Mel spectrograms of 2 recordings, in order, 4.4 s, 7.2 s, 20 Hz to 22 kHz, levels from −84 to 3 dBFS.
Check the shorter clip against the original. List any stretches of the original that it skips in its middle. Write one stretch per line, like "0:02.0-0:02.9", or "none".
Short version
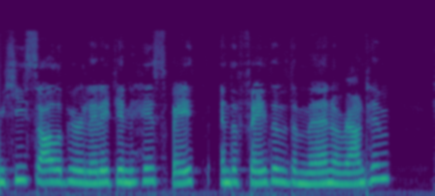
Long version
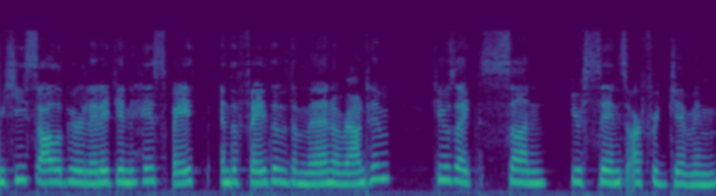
none

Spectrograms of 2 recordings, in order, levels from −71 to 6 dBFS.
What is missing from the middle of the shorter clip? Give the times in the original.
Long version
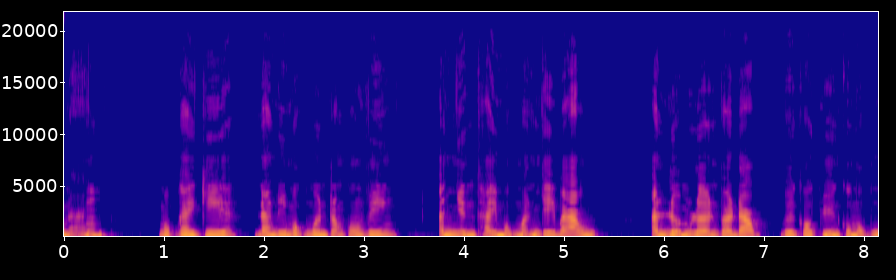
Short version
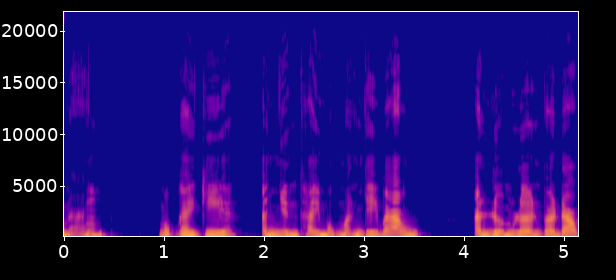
0:01.8-0:03.6

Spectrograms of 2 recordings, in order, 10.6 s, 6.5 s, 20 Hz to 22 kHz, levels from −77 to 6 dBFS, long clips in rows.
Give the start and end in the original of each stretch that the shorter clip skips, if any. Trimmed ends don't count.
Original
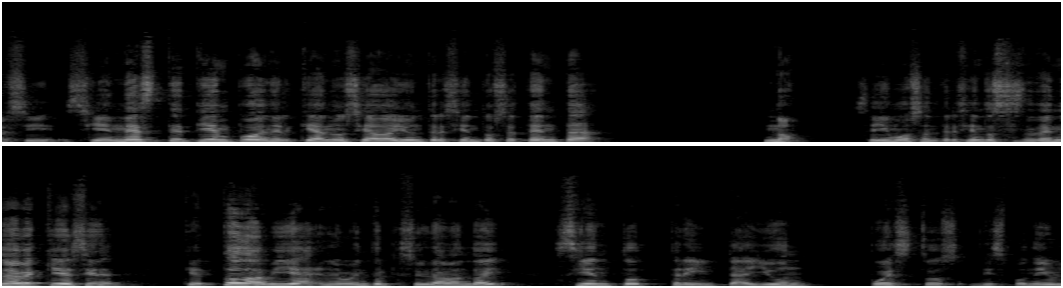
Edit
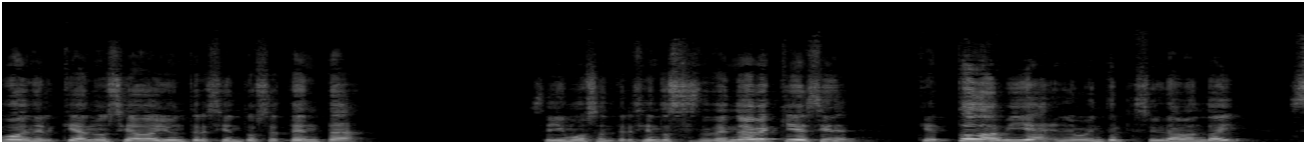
0:03.8-0:04.2

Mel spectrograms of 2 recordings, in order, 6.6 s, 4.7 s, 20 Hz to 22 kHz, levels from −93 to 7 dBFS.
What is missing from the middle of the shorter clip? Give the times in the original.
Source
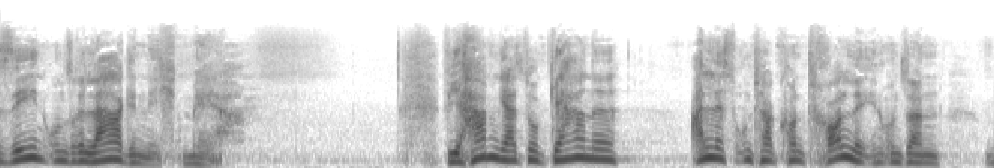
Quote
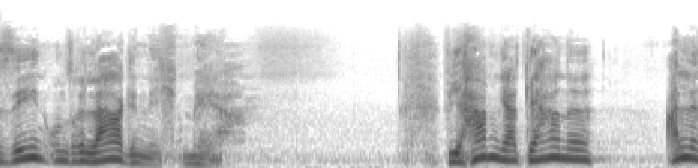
0:03.4-0:03.6

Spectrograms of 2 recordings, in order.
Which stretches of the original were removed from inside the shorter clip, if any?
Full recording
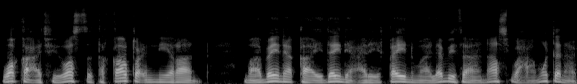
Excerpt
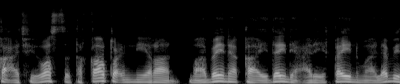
0:02.0-0:02.4

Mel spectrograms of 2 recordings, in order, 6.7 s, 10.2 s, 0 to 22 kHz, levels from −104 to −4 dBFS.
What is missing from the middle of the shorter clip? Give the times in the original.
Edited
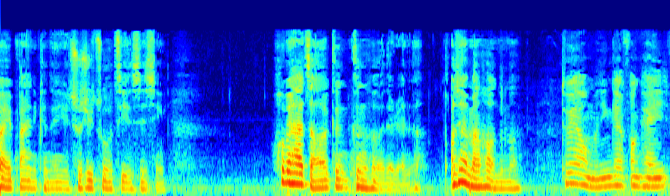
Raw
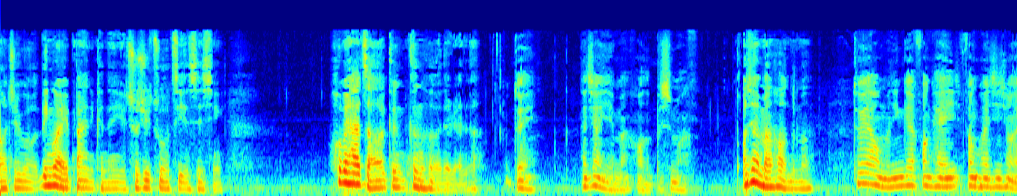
0:04.9-0:07.2

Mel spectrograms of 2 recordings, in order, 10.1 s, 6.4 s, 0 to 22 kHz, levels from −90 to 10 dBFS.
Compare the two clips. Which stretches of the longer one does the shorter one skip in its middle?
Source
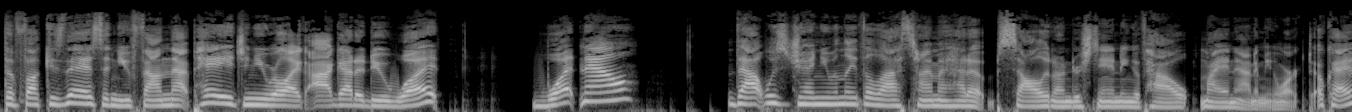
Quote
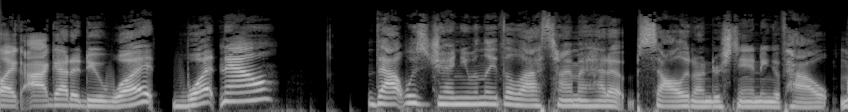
0:03.4-0:03.9

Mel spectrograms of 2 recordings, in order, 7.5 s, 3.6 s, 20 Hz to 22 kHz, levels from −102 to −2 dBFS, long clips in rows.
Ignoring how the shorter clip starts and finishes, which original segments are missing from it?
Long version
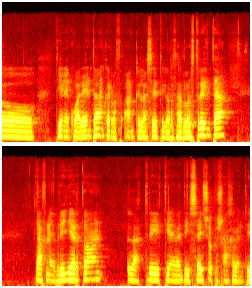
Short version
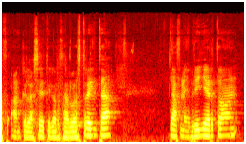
none

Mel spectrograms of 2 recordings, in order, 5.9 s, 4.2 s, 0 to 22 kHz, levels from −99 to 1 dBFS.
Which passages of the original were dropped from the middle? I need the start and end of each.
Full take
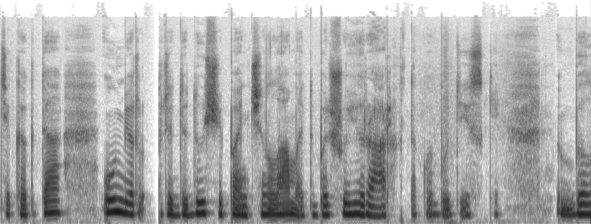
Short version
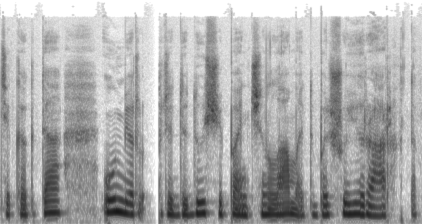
none

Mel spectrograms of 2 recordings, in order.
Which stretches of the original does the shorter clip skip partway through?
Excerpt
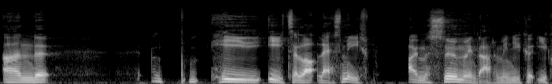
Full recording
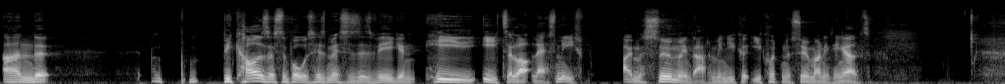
0:02.1-0:04.2

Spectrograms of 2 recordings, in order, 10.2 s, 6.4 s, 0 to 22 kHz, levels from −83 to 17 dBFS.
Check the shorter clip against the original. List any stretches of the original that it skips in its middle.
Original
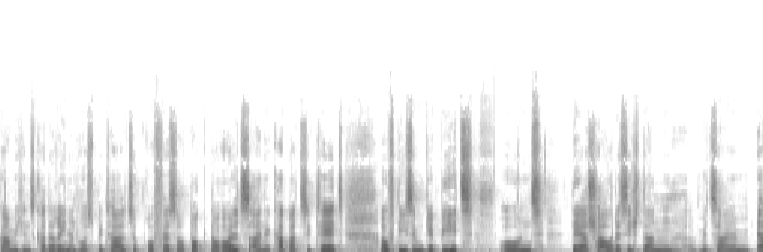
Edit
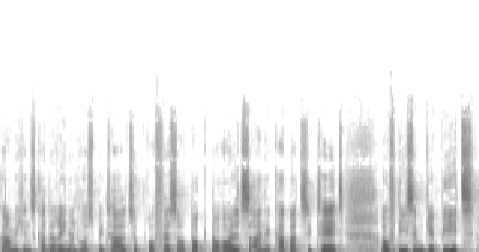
none

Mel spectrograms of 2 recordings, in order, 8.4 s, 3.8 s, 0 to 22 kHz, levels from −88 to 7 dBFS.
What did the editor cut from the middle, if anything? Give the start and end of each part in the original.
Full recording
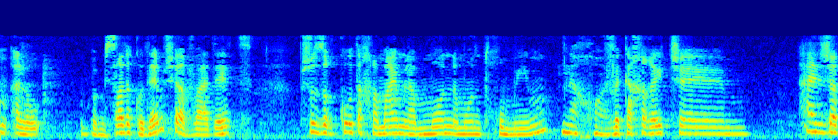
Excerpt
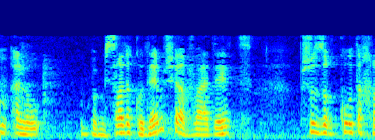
none

